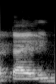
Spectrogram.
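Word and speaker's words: ptyalin: यहाँ पे देखो पी साइलेंट रहेगा, ठीक है ना, पी साइलेंट रहेगा, टाइलिन ही हम इसको बोलेंगे।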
